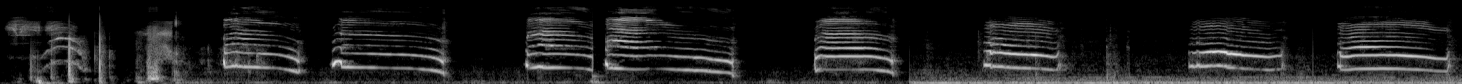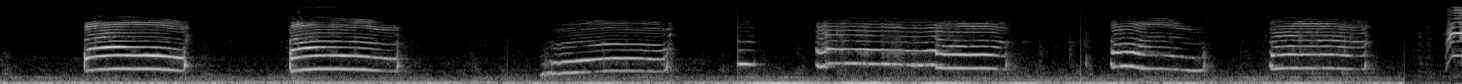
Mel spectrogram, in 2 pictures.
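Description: Domestic cat meowing over and over, about one drawn-out meow a second, each call rising and then falling in pitch.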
